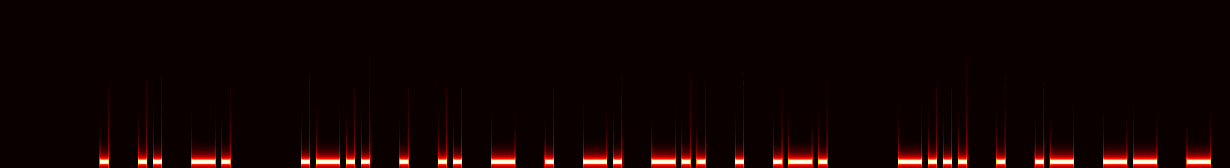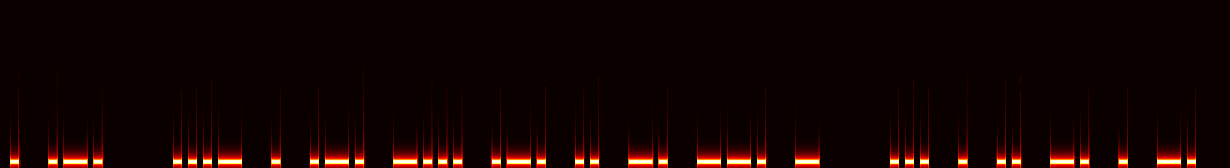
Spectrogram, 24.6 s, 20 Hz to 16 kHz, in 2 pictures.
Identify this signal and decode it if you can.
Morse code, heard as a keyed tone, about 16 wpm, 680 Hz. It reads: EIN LEITENDER BEAMTER VERBRINGT SEINEN
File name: Witz-16-September-2025-70-F80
